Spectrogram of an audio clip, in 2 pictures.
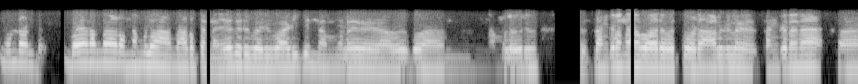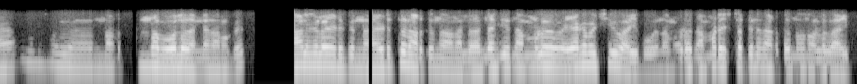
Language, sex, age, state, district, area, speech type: Malayalam, male, 60+, Kerala, Alappuzha, rural, conversation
